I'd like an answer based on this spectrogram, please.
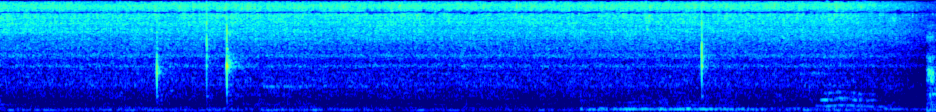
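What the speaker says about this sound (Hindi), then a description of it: "तेल गरम कर लिया है, उसमें लहसुन, मेथी, अजवाइन ये सारी चीज़ें डालकर अच्छे से पका ली हैं" Garlic, fenugreek and carom seeds frying in hot oil, a quiet steady sizzle and hiss with a few faint clinks of a utensil and some low background murmur.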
